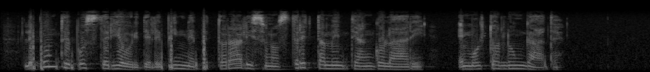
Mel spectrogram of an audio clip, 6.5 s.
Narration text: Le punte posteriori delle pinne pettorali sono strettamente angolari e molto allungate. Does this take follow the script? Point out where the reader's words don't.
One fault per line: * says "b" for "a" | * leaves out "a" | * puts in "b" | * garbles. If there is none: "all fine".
all fine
